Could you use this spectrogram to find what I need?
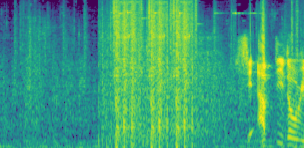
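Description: Rapid gunfire rattles in a short burst.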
